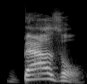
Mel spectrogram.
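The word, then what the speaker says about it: Basil: It rhymes with dazzle. So, I need to call it Bazzle the Great.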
